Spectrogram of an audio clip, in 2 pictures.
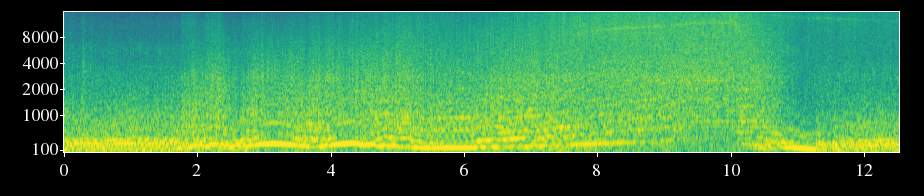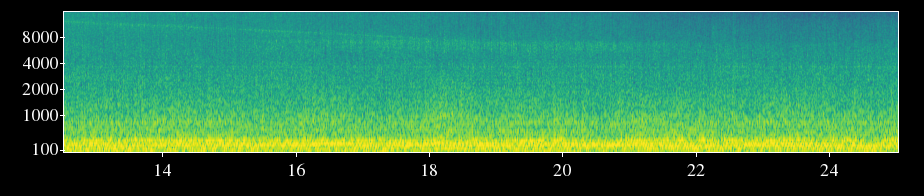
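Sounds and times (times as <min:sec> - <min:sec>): high whine falling in pitch: 0:00.0 - 0:25.0
rotary engine idling: 0:10.8 - 0:25.0.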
